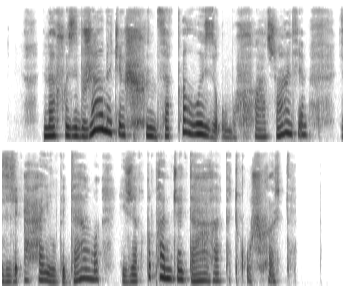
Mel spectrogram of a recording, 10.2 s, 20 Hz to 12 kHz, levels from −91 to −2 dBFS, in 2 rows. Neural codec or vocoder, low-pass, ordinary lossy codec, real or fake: autoencoder, 22.05 kHz, a latent of 192 numbers a frame, VITS, trained on one speaker; 9.9 kHz; MP3, 48 kbps; fake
